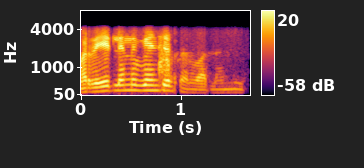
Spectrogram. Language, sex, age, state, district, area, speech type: Telugu, male, 18-30, Telangana, Khammam, rural, conversation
